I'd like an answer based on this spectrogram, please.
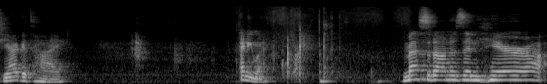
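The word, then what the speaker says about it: Jaghatai Khan: it annoys people like when i pronounce yaga taiyan instead of jagatai khan because that's not the way mongols pronounce a language it's yagatai anyway macedon is in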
